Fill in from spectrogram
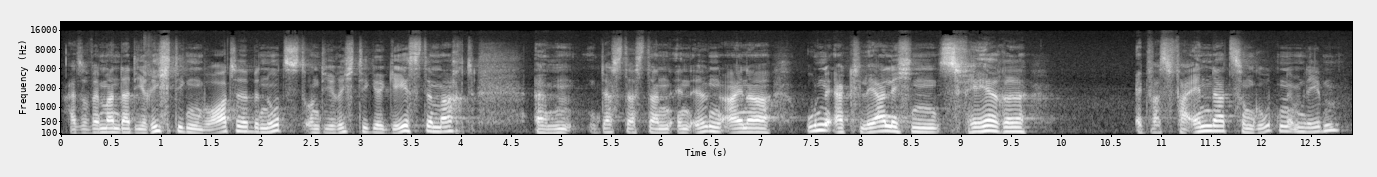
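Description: A man in his thirties gives a sermon at an unhurried, measured pace. His voice has a mid-range pitch and carries long reverb from a church hall. He talks in a conversational, personal way and poses rhetorical questions. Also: a little mellow. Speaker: pastor. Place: church service.

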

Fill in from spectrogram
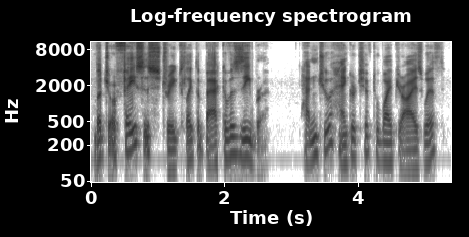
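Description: Man doing a gentle ancient queen. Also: mid-range voice, moderate pace, no room sound, clean studio sound, voice pushed up. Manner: gentle, calm, patient. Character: kindly ancient queen grandmother.

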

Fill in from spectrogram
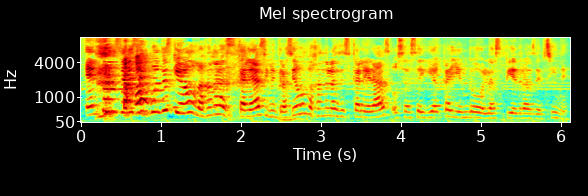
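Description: A young Mexican woman with a Mexican Spanish accent co-hosts a casual podcast, telling a dramatic personal story packed with fillers and shouted, acted-out quotes. Her voice is fairly high and quick, with a roomy sound over music.

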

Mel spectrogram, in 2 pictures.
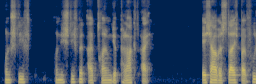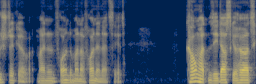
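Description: A man reading a first-person horror story aloud in a slow, deliberate way. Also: low voice.

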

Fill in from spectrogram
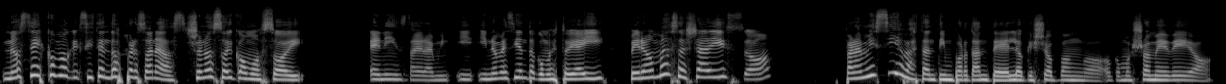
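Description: A woman's voice: fairly high pitch, normal speed, clear, resonant tone, dry recording, studio quality. A woman with a Rioplatense Spanish accent, talking casually as a podcast co-host, with lots of fillers. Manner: conversational, many fillers like "tipo". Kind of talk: casual chat.

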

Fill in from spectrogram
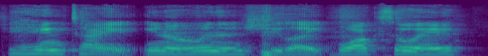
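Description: A woman telling a story in casual podcast chat, animated and swearing, acting out the people in her story. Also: medium pitch, a little fast, gravelly. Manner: animated, swearing, acts out others in her retelling.

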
